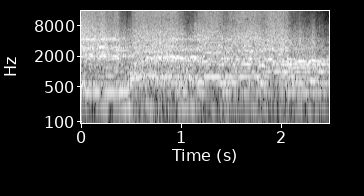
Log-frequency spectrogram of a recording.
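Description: Devotional chant music: a voice holding long, slowly shifting notes over a steady drone.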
